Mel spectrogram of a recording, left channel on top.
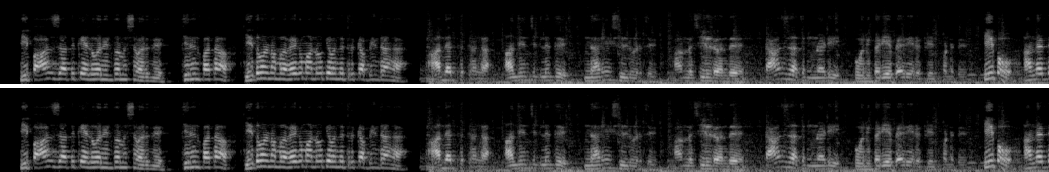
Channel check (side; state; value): both; identical; correlation 1.00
